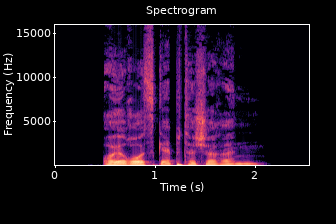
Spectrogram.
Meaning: inflection of euroskeptisch: 1. strong genitive masculine/neuter singular comparative degree 2. weak/mixed genitive/dative all-gender singular comparative degree
- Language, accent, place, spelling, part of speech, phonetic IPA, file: German, Germany, Berlin, euroskeptischeren, adjective, [ˈɔɪ̯ʁoˌskɛptɪʃəʁən], De-euroskeptischeren.ogg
